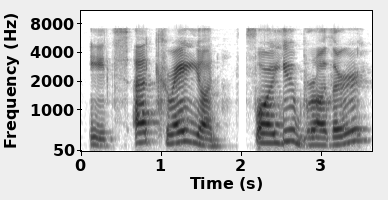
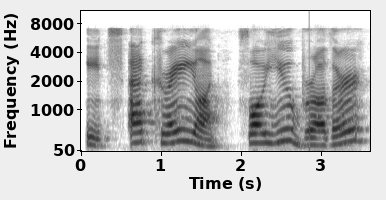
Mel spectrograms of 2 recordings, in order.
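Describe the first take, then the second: No difference in how they are said.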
